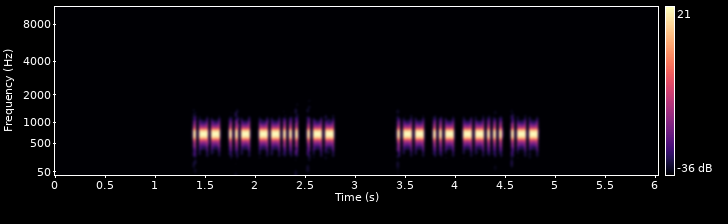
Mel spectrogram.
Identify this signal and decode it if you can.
Morse code, heard as a keyed tone, about 40 wpm, 700 Hz. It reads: WU7W WU7W
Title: USA Call Signs - 4 Characters - Repeated 2x - 40wpm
